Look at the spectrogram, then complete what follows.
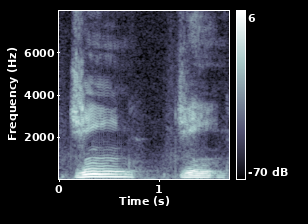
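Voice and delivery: tender. Pretend. Lord gently calling a listener.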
